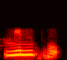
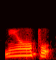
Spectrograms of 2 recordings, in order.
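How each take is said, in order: First: The n is pronounced fully and clearly. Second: The n is blurred into a nasal sound. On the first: The speaker calls it wrong. "Tidak boleh dibaca minfu" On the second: The speaker calls it right. "Maka disamarkan bacaannya"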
